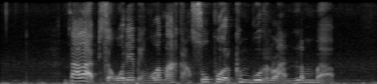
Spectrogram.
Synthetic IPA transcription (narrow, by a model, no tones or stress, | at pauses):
salaʔb̥i̤̥sɔ̰kuɾɪpɪŋləmahka̰ŋsub̥ʊrɡ̥ə̤mbʊrla̰nləmba̰p̚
